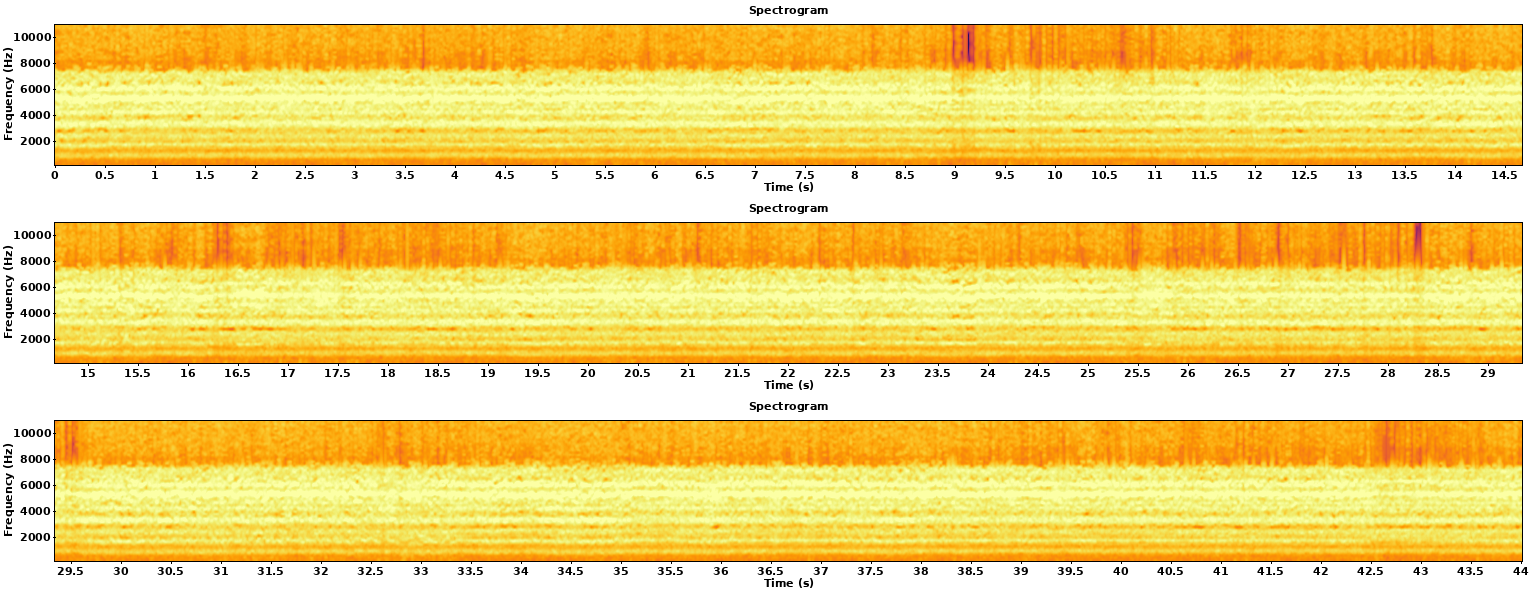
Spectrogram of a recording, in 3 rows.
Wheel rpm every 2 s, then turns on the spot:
230, 230, 230, 230, 230, 230, 230, 230, 230, 230, 230, 230, 230, 230, 230, 210, 220, 220, 230, 230, 230, 230.
none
